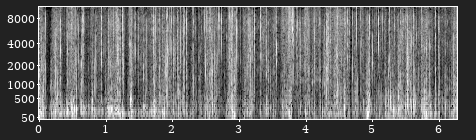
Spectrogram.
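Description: A full foil-lined plastic Cheetos chip bag is held close to the microphone while fingertips and nails tap and scratch across its surface. The result is a steady run of dense, crinkly crackles and soft taps with bright rustling edges.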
